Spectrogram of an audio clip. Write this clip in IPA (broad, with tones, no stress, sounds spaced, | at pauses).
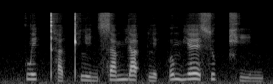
k w e˦˥ k̚ tʰ a˨˩ t̚ kʰ l i˨˩ n s a˦˥ m j a˦˥ ʔ p l e˨˩ k̚ ʔ o˥˩ m j ɛː˥˩ s u˦˥ k̚ t͡ɕʰ i˨˩ n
